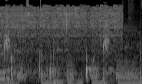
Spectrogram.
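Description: Pieces of guanciale frying in a pan give a steady close crackling sizzle, broken by short stirring and scraping sounds.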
